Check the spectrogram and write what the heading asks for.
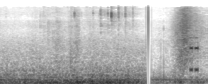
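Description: City bus cabin noise: the engine and road rumble of the moving bus, steady and loud. About one and a half seconds in, the sound cuts off abruptly, and a low hum and a short rising whoosh follow near the end.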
